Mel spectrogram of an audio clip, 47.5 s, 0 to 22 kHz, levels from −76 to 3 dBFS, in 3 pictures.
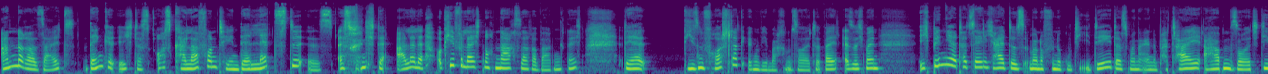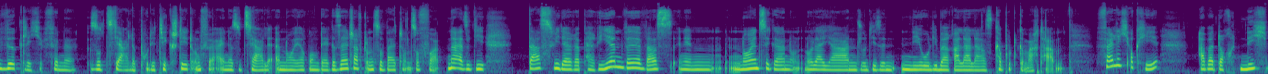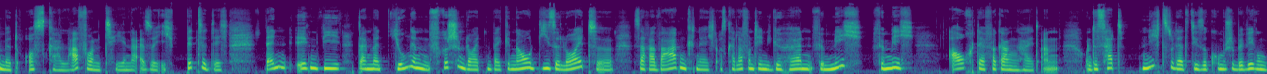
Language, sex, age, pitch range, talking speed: German, female, 20-39, 185-235 Hz, 165 wpm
